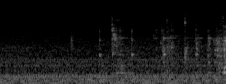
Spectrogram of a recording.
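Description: Liquid poured from a glass bottle into a metal cocktail shaker. It is faint, with a few light drips and ticks in the second half.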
